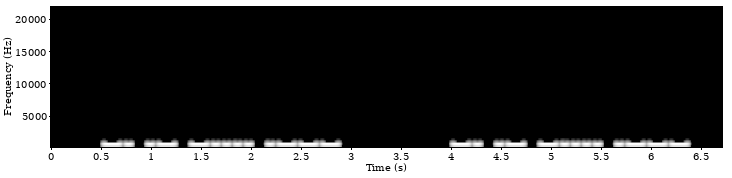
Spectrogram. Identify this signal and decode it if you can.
Morse code, heard as a keyed tone, about 22 wpm, 700 Hz. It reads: NA6J NA6J
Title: USA Call Signs - 4 Characters - Repeated 3x - 22wpm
